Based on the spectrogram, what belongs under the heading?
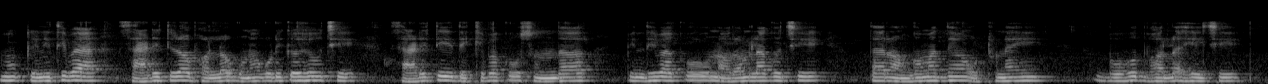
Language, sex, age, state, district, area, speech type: Odia, female, 60+, Odisha, Khordha, rural, spontaneous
